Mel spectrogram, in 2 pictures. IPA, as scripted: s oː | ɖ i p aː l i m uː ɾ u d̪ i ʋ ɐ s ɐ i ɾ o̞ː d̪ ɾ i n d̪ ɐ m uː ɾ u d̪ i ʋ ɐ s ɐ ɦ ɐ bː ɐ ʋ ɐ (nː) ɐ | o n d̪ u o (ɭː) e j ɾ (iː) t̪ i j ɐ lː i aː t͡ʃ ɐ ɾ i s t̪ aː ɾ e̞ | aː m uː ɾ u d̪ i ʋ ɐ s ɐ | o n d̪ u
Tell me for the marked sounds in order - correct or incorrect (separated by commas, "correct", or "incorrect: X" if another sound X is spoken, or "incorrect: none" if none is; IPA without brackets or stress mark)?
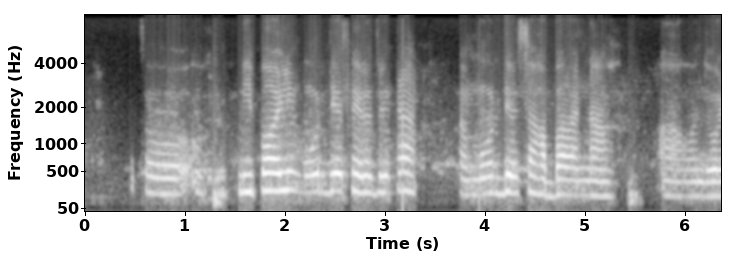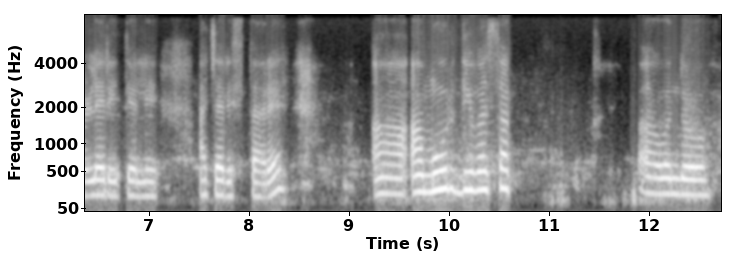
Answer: correct, correct, correct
